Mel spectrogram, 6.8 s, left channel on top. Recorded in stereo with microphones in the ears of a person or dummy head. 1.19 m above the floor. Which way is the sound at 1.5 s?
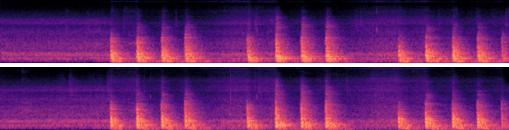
75° right (ahead or behind).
